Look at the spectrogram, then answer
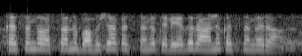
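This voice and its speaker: A woman's voice: sits high, level tone, racing. A woman working as a customer care caller, reading a scripted survey formally and mechanically on a muffled phone recording. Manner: robotic, formal, rote reading of options. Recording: muffled, band-limited phone call recording.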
